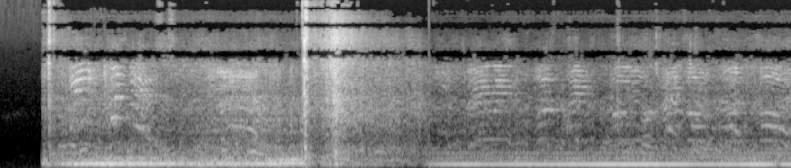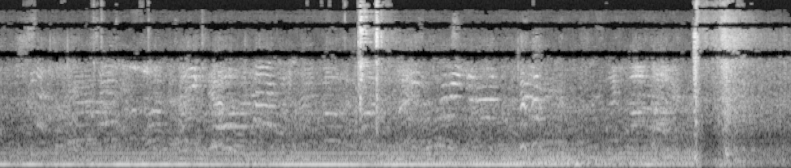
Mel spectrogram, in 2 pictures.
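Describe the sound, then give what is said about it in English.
Artillery guns firing in sequence during a night firing exercise: a few sharp, booming reports cut through a continuous low rumble, with murmuring voices of onlookers in the background. “Let's cut now to the audio of a night firing exercise that I saw that really sent the hairs up on the back of your neck.”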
